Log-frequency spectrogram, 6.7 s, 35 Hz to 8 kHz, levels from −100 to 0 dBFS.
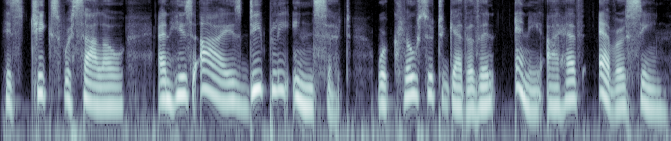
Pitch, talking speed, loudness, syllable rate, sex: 160 Hz, 160 wpm, -19 LUFS, 5.0 syllables/s, female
